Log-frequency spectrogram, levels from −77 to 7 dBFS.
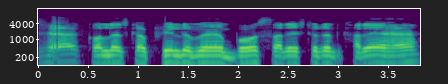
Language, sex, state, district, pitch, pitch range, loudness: Hindi, male, Bihar, Purnia, 120 Hz, 120-125 Hz, -15 LUFS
